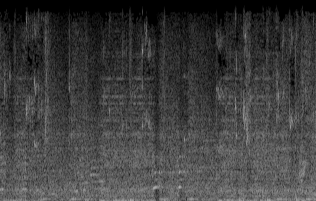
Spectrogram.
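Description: A basketball dribbled on a hardwood court amid steady arena noise, with music playing in the background.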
